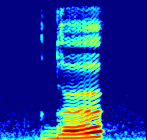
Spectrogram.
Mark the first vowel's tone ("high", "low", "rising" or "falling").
rising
